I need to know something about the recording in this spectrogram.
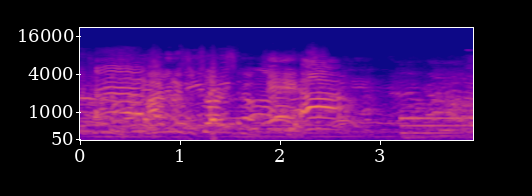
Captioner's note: kids chattering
